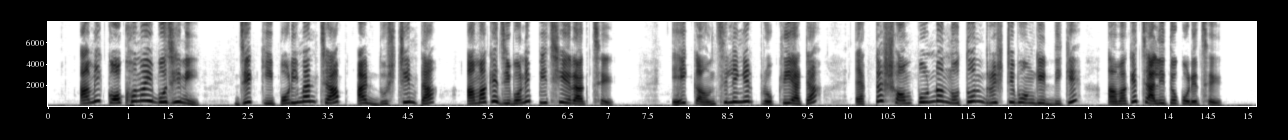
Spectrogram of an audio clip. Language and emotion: Bengali, surprised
